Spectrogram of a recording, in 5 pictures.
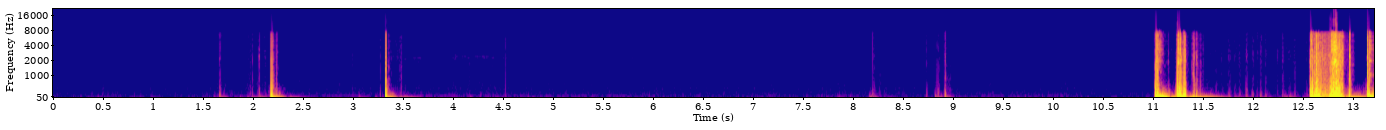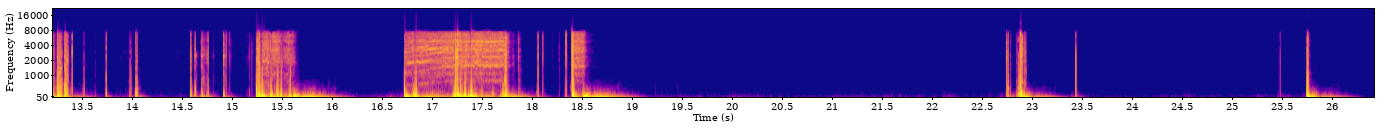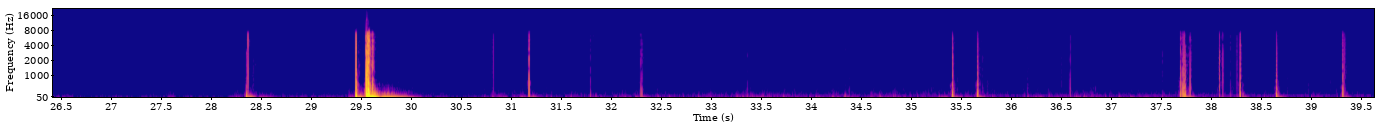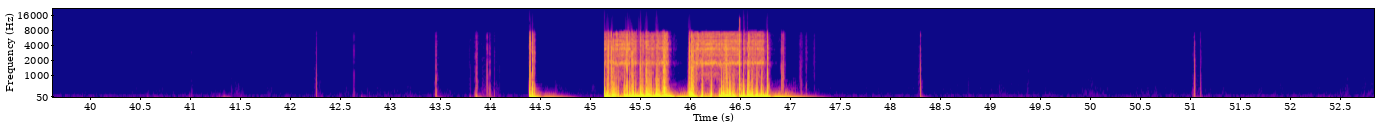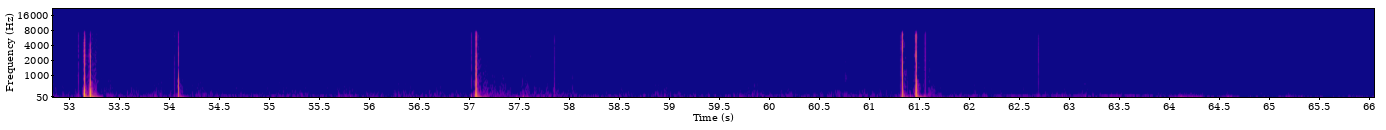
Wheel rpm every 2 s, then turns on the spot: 170, 200, 200, 200, 190, 120, 220, 150, 110, 160, 60, 100, 70, 20, 50, 70, 190, 230, 220, 230, 230, 220, 230, 230, 230, 230, 230, 240, 230, 230, 230, 210, 30.
64-66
